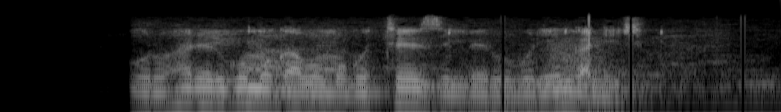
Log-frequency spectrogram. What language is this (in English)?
Kinyarwanda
